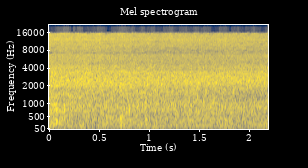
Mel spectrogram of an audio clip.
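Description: Steady broadband rush of a waterfall pouring down beside the mountain road near Mana village, continuous and fairly close, with no voices.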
